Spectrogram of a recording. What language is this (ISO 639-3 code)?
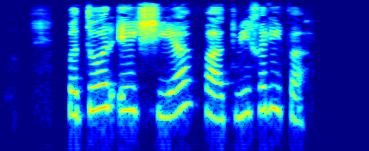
urd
